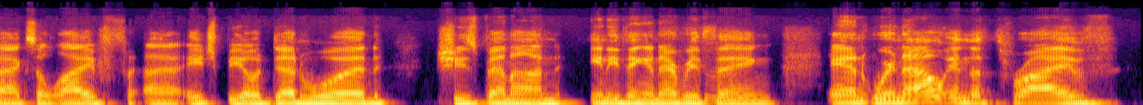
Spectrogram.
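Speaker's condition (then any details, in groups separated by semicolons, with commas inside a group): No condition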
